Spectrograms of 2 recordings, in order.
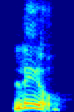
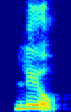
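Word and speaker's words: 六: Six is Leo. There's a hidden six in the shape. A fun visual trick. Leo.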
